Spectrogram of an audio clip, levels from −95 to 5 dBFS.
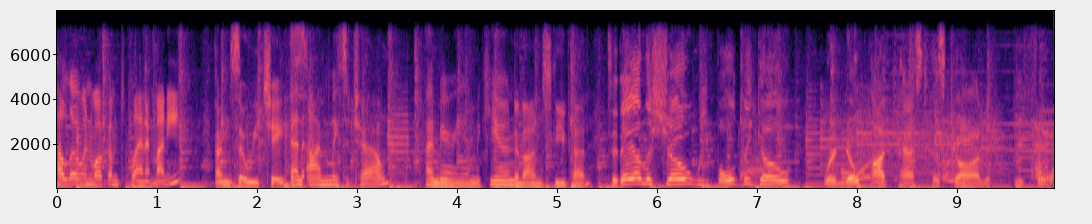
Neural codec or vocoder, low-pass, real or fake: none; 7.2 kHz; real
